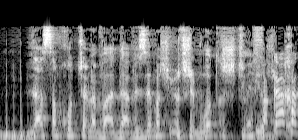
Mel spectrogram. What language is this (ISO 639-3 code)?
heb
